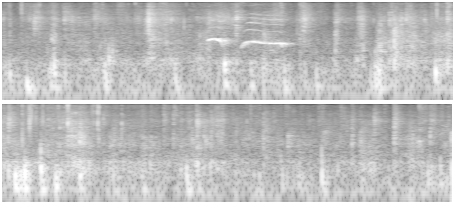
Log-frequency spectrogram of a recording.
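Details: Five-week-old Tamaskan puppies from the Magical Gems litter: near two seconds one pup gives a pair of short, high, nasal whines that dip and fall away, amid steady scuffling, clicking paws and movement noises indoors.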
